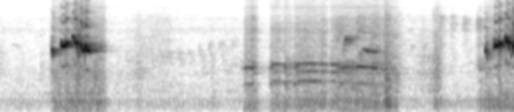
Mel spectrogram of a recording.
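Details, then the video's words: Sooty-headed bulbul from wild village countryside. A loud, bright chattering burst is followed by a quieter, drawn-out whistled phrase with a lower hum beneath. Another sharp burst comes at the very end. "Suara Alam Pedesaan Cucak Kutilang"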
